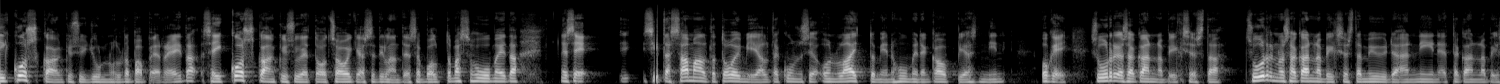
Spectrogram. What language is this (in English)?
Finnish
